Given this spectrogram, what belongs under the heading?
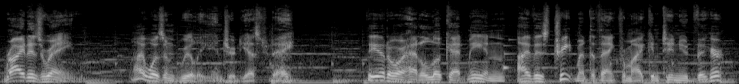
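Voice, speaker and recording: An actor playing an aging, modest, grandfatherly knight with a weathered voice and measured delivery in a video game. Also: fairly low pitch, very animated, over music. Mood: cheerful.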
